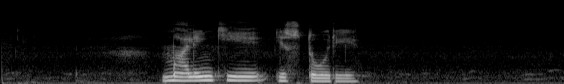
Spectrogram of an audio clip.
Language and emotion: Russian, neutral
